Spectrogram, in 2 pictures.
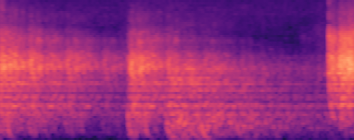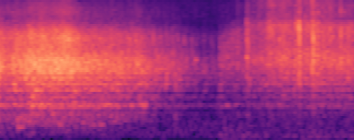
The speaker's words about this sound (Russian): Ну, чего стрелял?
